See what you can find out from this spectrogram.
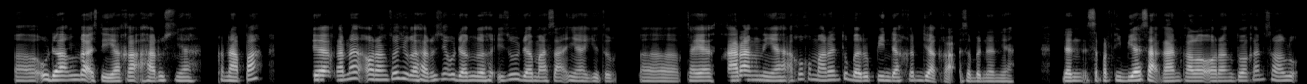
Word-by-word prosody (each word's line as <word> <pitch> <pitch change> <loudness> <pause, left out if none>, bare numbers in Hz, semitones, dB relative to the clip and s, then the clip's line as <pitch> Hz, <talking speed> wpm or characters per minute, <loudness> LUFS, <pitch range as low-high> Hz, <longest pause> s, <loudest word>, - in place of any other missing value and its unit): Eee, 175 0 -4
udah 205 -2 +6
enggak 220 +1 +4
sih 165 - -1
ya 160 - +3
Kak, 185 +3 +2
harusnya. 175 -1 -2 0.2
Kenapa? 200 +7 +2 0.5
Ya, 215 0 +7
karena 265 +7 +1
orang 220 -1 +3
tua 270 +3 -1
juga 215 -6 +2
harusnya 210 +6 -1
udah 185 -3 +2
ngeh 185 0 0
itu 190 +6 -5
udah 175 -2 +2
masanya 165 +1 -3
gitu, 155 -1 -6 0.3
eee, 155 -2 -4
kayak 175 0 +2
sekarang 210 +4 +6
nih 185 - -2
ya, - - -1
aku 245 - -6
kemarin 205 -1 -1
tuh 260 - -6
baru 180 0 +3
pindah 180 -3 -1
kerja 190 -1 0
Kak, - - -3
sebenarnya, 150 -2 -5 0.5
dan 165 0 +3 0.2
seperti 180 +1 -5
biasa 195 +1 +7
kan 165 +1 +4
kalau 170 0 +2
orang 165 0 -1
tua 180 0 -1
kan 215 +2 -7
selalu, 190 -2 -3
185 Hz, 195 wpm, -23 LUFS, 170-205 Hz, 0.5 s, Ya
